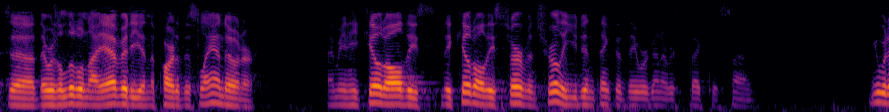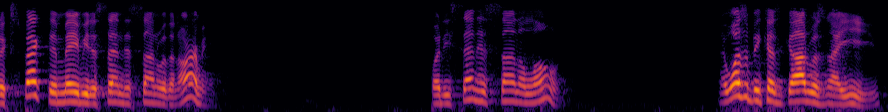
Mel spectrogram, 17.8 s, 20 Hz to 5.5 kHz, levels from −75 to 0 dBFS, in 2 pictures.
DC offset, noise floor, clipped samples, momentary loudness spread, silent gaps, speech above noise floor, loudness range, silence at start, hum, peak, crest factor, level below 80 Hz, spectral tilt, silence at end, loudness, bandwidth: under 0.1%; -75 dBFS; under 0.1%; 16 LU; none; 48 dB; 9 LU; 0.1 s; none; -8 dBFS; 20 dB; -66 dBFS; -9 dB/octave; 0.1 s; -27 LUFS; 5.4 kHz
